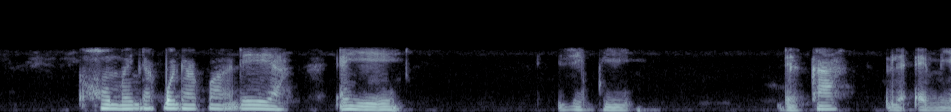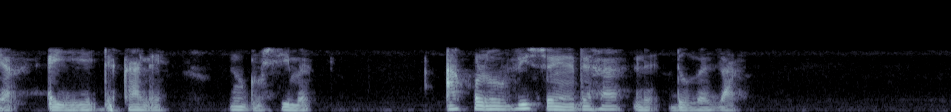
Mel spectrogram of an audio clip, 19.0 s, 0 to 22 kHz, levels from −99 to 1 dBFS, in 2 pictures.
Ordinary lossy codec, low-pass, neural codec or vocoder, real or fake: Opus, 24 kbps; 3.6 kHz; vocoder, 44.1 kHz, 80 mel bands, Vocos; fake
